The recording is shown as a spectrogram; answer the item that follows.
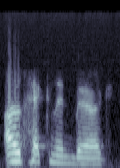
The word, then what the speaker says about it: Altenburg: I mean, you started with the right letter, but it was it's Altenburg. There's extra syllable, I think, in there. Yeah. So it's a long tongue twister.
